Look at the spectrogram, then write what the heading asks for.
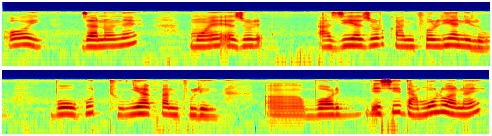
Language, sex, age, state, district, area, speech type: Assamese, female, 45-60, Assam, Nagaon, rural, spontaneous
